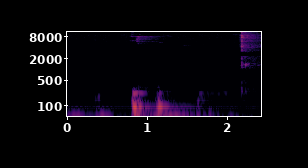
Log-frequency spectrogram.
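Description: Two soft low thumps close together about a second in, over a steady low mains hum.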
